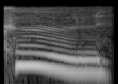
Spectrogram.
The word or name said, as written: Kun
